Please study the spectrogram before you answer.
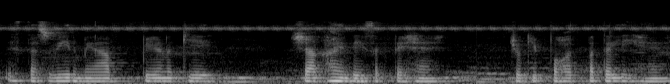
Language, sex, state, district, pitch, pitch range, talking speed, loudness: Hindi, male, Uttar Pradesh, Hamirpur, 150 Hz, 145-150 Hz, 125 wpm, -28 LUFS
